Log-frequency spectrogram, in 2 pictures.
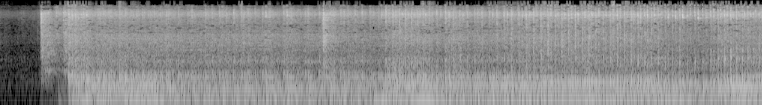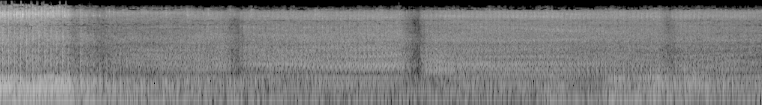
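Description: A motorcycle with a modified, cut-open exhaust pipe fires up loudly and runs with a raspy, rumbling roar for about ten seconds, then drops to a quieter, steady engine drone as it moves away.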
